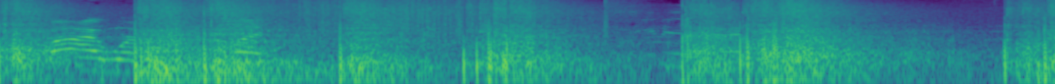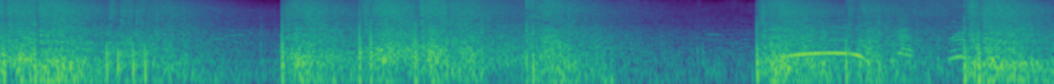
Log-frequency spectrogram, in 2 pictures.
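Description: Sustained Fourth of July fireworks barrage in an Allentown neighborhood, with repeated loud crackling volleys in rhythmic waves about every one and a half seconds, and people shouting and talking throughout.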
